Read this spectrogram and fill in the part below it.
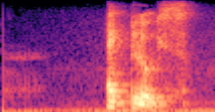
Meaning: church
- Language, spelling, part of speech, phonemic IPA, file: Welsh, eglwys, noun, /ˈɛɡlʊɨ̯s/, Cy-eglwys.ogg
